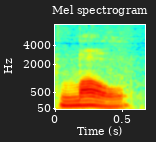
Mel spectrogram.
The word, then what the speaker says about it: mohel: That, by the way, that's pronounced mole.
